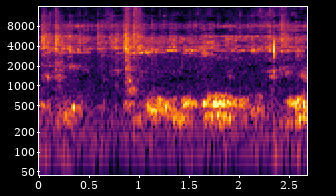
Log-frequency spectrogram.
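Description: Red Tatira pigeons, a pure Punjabi Malwai pair with a black Tatiri hen, give soft, low repeated coos close by against a quiet background.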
